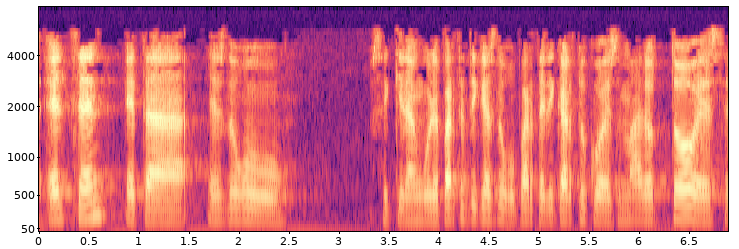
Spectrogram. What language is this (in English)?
Basque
